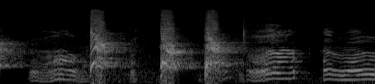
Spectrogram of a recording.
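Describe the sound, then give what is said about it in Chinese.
A voice imitates a dog, the little dog Sonia searching for her owner, mixing whiny, yelping tones with three or four sharp, loud barks in quick succession, clear. “汪汪汪汪汪汪汪汪汪！”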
